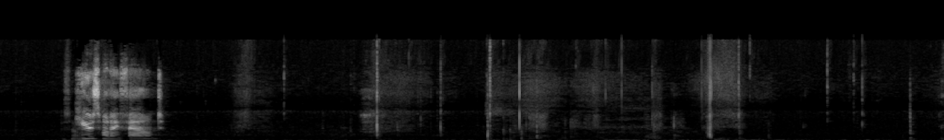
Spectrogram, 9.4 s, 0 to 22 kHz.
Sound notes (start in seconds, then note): 4.8 the phone moving around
